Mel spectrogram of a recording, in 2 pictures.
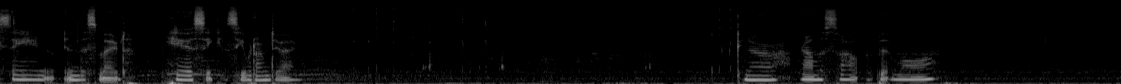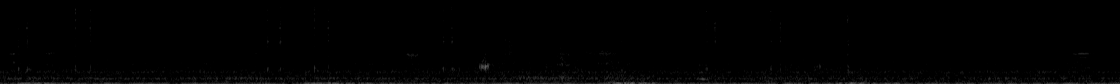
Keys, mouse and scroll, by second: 0.1 click, 3.6 click, 3.8 right click, 4.2 scroll up 3, 4.6 shift+middle click, 5.0-6.5 scroll up 1, 6.5 scroll up 2, 7.2 right click, 8.3 g, 12.0 right click, 12.2 g, 14.4 right click, 14.6 g, 16.0 scroll down 6, 18.3 click, 19.4-19.8 scroll down 2, 19.7 middle click, 21.0 middle click.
